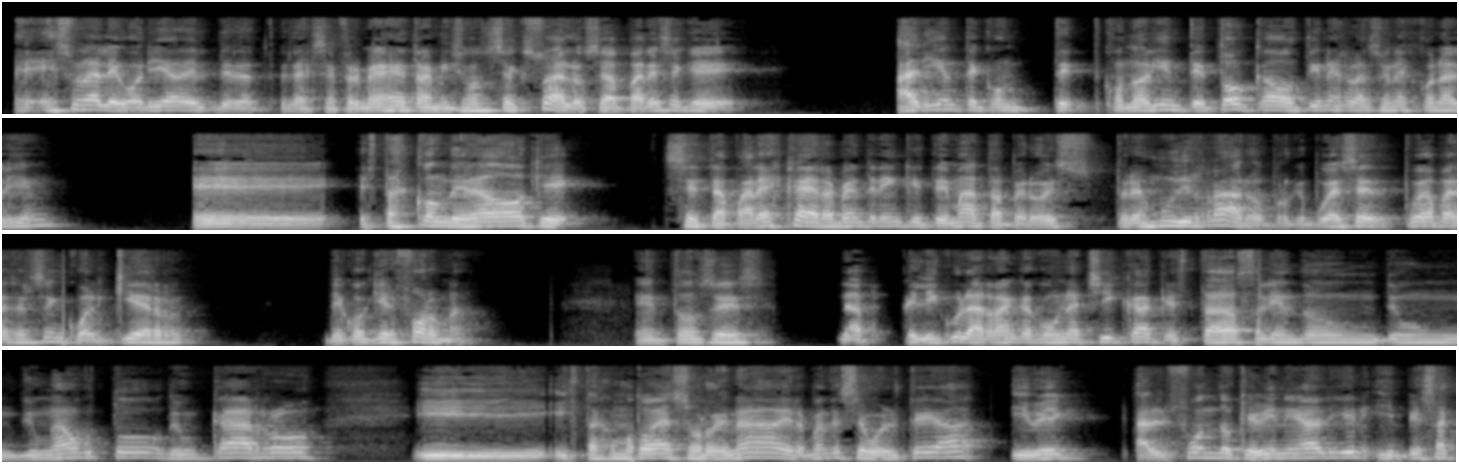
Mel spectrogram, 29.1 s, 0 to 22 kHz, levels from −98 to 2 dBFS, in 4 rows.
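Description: A speech recording with small skips at 8.88, 14.86, 20.84 and 26.77 s, spaced about 6 s apart. Each drops roughly 20 ms and butts the two sides together, likely audio missing between chunks, showing as abrupt waveform discontinuities and thin vertical seams on a spectrogram. From 24.96 to 24.98 s there is a brief glitch from damaged data in a compressed stream, where the decoder loses sync.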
